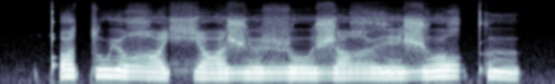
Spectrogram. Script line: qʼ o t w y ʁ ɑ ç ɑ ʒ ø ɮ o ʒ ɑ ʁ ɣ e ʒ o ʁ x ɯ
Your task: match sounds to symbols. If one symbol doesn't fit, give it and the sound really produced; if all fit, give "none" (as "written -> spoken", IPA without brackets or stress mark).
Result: x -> kʼ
